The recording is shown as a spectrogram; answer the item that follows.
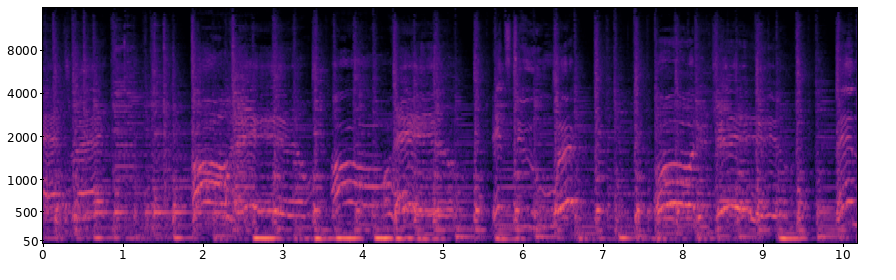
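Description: Live acoustic string band playing an upbeat folk/bluegrass-style song: archtop acoustic guitar strummed, five-string banjo picked and upright bass thumping out the low notes, with men singing.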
